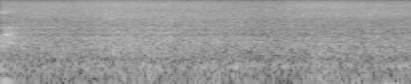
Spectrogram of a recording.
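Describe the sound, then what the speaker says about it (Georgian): Waves wash onto the shore of the Tbilisi Sea reservoir in rough, windy weather at a carp-fishing camp, a steady close roar of surf with wind buffeting throughout. "იმხელა ტალღა იყო წარმოიდგინეთ რომ ანკესი გადმოაგდო როტპოდიდან"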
